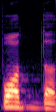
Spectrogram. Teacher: এখন মোটা যদি শব্দের শেষে যুক্ত অক্ষর অবস্থায় থাকে, যেমন পদ্মা, দেখুন শেষে যুক্ত অবস্থা আছে, তার মানে এই পদ্মার উচ্চারণটা কেমন হবে, অর্থাৎ দ্বিতীয় উচ্চারণ হবে। এই দটা মোর সাথে যুক্ত অক্ষর অবস্থায় থাকার জন্য এই দ দুইবার উচ্চারণ হবে, তার মানে এর বানান হবে হচ্ছে দা, এবং দটা হচ্ছে শেষের দর উপরে হচ্ছে চন্দ্রবিন্দু অবস্থা থাকবে এবং মাঝখানের দটার হস চিহ্ন বসবে।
